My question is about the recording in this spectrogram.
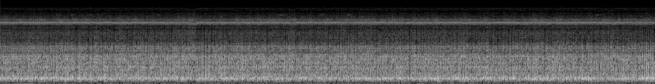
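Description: Homemade Tesla-type coil (the Shaziz coil) running, a steady, unchanging hissing buzz with a thin high tone over it, as it charges a battery pack through a capacitor.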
